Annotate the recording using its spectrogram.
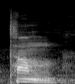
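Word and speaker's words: thumb: बहुत लोग यहां पे बहुत लोग इसको थंब नहीं थंब कहते हैं थंब ये बी साइलेंट होता है बी नहीं पढ़ाता है ये क्या पढ़ाए का थम यानी थम पढ़ाए यहां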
